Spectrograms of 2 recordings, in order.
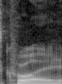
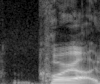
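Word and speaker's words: Croix: It is Croy. Yeah, but they did say I like say? Koriox. They pronounce the X, which is weird.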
